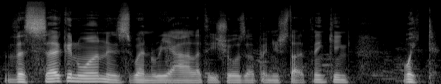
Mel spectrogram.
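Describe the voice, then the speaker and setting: A man playing a nervous, kind guy on a second date, speaking haltingly and reassuringly in an ASMR comfort roleplay. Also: on the low side, natural voice. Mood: tender, unsure. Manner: hesitant, soft-hearted, self-deprecating, halting with small pauses. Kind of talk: ASMR comfort roleplay, acted as casual chat.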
